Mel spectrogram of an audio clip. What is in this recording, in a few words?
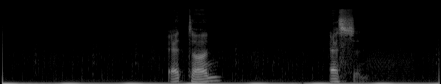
"Etan", englisc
